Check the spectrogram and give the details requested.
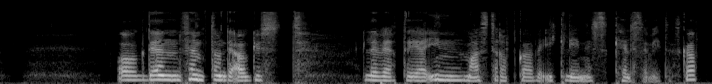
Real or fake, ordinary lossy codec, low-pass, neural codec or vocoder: fake; AAC, 32 kbps; 19.8 kHz; vocoder, 44.1 kHz, 128 mel bands every 256 samples, BigVGAN v2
